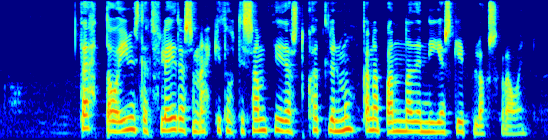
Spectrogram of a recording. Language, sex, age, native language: Icelandic, female, 40-49, Icelandic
